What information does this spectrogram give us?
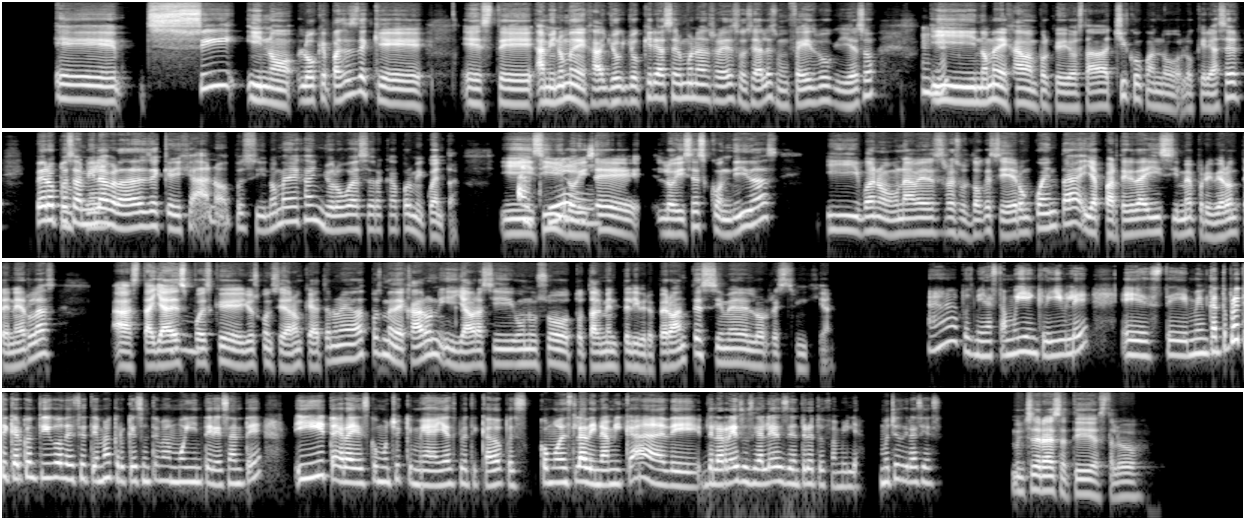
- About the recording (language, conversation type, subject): Spanish, podcast, ¿Qué impacto tienen las redes sociales en las relaciones familiares?
- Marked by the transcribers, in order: none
